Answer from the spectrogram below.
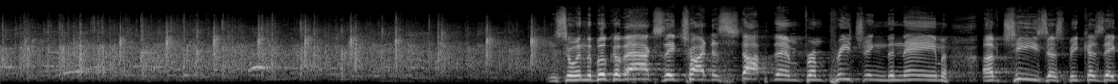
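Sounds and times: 
audience clapping hands: 0.0s - 6.4s
speech: 5.5s - 11.1s.

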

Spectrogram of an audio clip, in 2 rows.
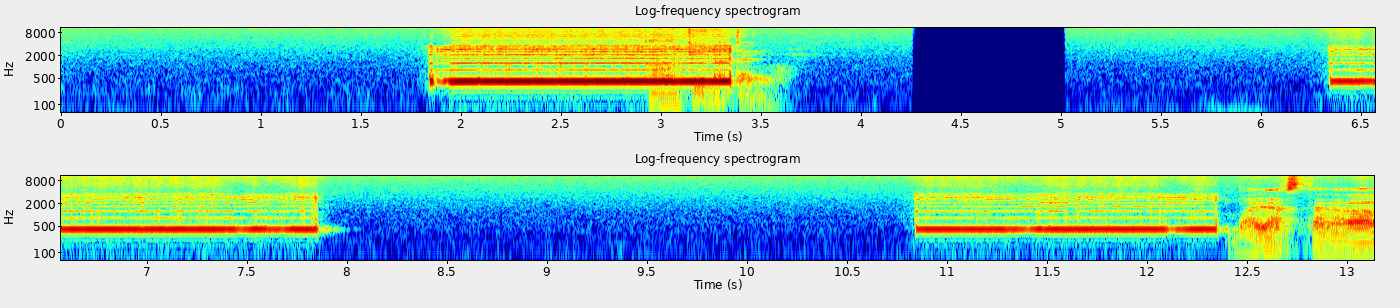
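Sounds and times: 
telephone ringback tone while placing a call: 1.8s - 3.4s, 6.3s - 8.0s, 10.8s - 12.4s
speech: 12.7s - 13.1s.

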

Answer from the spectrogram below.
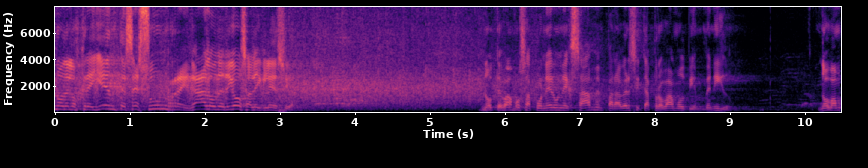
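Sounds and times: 
audience applause: 0.0s - 7.2s
speech: 0.1s - 3.5s, 5.7s - 9.2s, 10.2s - 10.4s.

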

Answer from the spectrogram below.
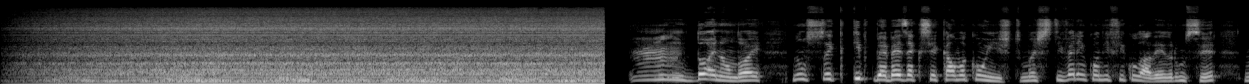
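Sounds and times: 
womb sounds heard from inside uterus: 0.0s - 6.1s
speech: 7.0s - 12.4s.

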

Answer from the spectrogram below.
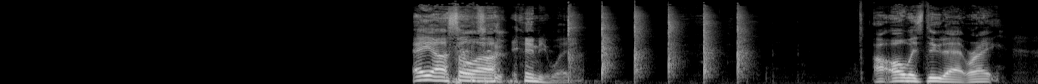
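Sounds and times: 
speech: 4.2s - 5.9s, 8.7s - 10.1s
sharp hand claps: 5.6s - 7.7s.

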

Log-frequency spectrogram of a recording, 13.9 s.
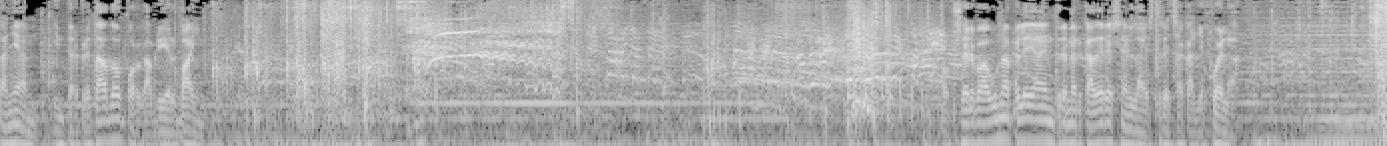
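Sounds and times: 
speech: 0.0s - 2.3s, 9.6s - 12.9s
horse hooves: 1.8s - 13.8s
horse neighing: 4.0s - 5.8s.

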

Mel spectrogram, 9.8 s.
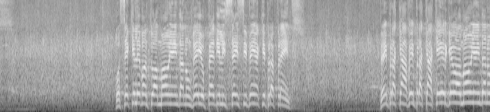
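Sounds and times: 
audience applause: 0.0s - 9.8s
speech: 2.3s - 6.2s, 7.6s - 9.8s.

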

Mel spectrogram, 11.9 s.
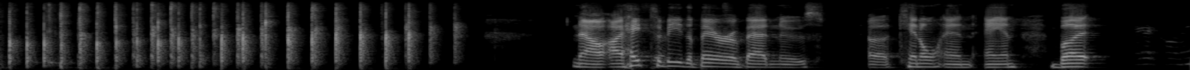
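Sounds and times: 
applause: 0.0s - 4.8s
speech: 5.7s - 11.0s.

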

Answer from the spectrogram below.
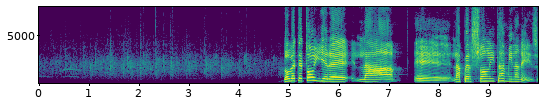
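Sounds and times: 
audience applause: 0.0s - 4.9s
speech: 4.9s - 9.9s.

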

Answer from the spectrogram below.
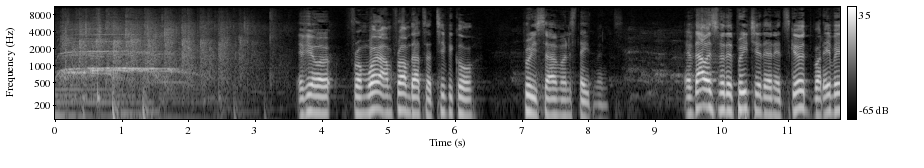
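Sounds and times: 
audience clapping: 0.0s - 3.6s
speech: 3.6s - 6.4s, 7.0s - 8.4s, 9.4s - 11.7s.

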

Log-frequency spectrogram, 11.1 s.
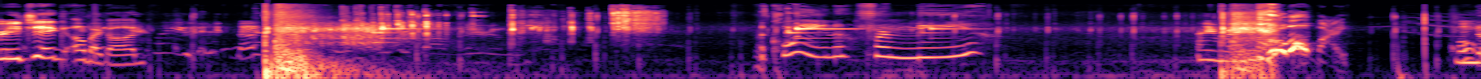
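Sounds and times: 
speech: 0.0s - 2.2s, 5.6s - 7.5s, 9.0s - 10.2s
video game gunshot: 2.0s - 3.1s.

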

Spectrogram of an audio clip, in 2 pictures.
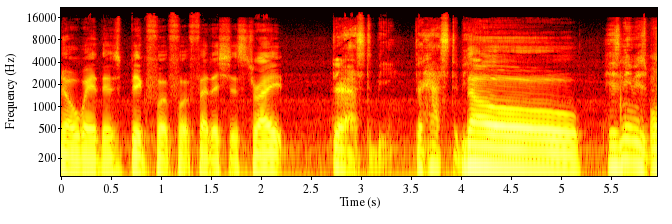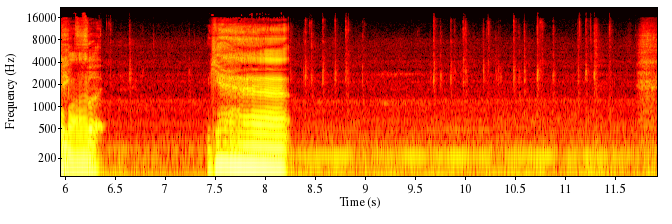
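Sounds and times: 
speech: 0.0s - 6.5s, 7.4s - 8.4s
steady low hum: 0.0s - 11.9s
typing on a keyboard: 8.4s - 9.0s, 9.6s - 11.6s.

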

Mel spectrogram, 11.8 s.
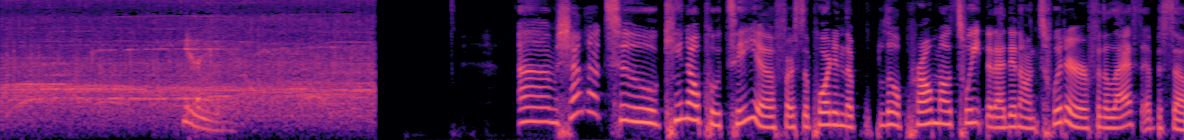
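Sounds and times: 
crowd applause: 0.0s - 3.8s
swooping cheer: 0.0s - 3.8s
speech: 1.8s - 2.4s, 5.5s - 11.8s.

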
